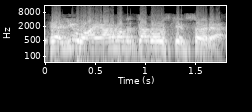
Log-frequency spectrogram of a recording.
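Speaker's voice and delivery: curt loud order. Acted. Husband barking drink order.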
